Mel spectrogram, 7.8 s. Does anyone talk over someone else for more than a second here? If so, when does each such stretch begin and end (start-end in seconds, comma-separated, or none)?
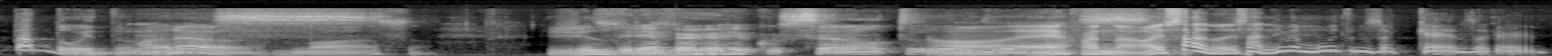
0.6-2.0, 4.6-6.0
